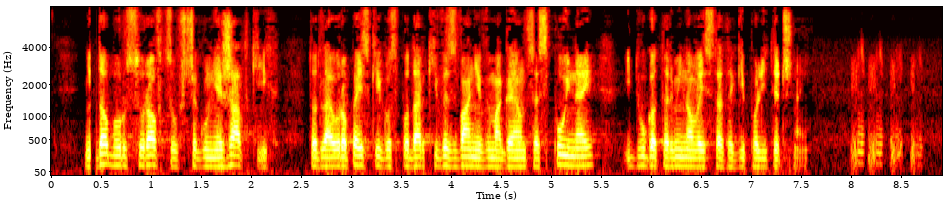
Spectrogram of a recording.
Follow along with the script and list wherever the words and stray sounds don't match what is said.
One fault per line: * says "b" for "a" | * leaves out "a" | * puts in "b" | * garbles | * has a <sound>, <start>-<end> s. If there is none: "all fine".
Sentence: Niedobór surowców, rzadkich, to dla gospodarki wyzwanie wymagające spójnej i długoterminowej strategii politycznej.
* has a dropout, 0.4-0.5 s
* puts in "szczególnie"
* puts in "europejskiej"
* has a laugh, 8.0-8.7 s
